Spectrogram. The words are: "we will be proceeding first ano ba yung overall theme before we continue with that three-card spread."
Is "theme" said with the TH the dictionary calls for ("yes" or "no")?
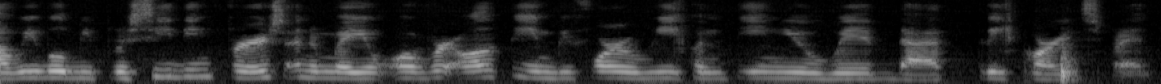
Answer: no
